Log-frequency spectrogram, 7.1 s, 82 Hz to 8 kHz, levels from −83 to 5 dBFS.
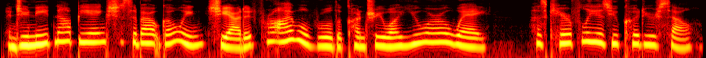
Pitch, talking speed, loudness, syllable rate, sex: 250 Hz, 220 wpm, -18 LUFS, 5.8 syllables/s, female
